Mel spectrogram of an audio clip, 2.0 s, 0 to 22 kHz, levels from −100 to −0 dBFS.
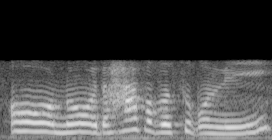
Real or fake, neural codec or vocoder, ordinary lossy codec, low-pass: fake; vocoder, 44.1 kHz, 128 mel bands every 256 samples, BigVGAN v2; AAC, 32 kbps; 3.6 kHz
